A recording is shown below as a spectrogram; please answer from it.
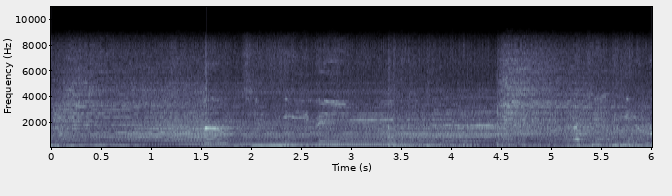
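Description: A live band plays an instrumental passage on electric guitar, keyboard and drums, holding sustained chords. The harmony shifts about halfway through, and a low bass note comes in near the end.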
